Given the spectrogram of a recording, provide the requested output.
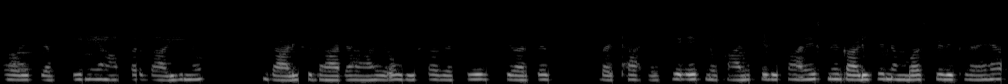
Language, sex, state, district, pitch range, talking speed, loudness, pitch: Hindi, female, Bihar, Jahanabad, 210-230 Hz, 195 wpm, -38 LUFS, 220 Hz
